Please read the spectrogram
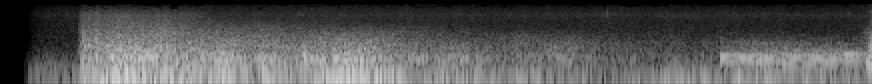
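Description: A thunderclap breaks out about half a second in and rolls on, slowly fading, over rain. A held music chord comes in near the end.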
